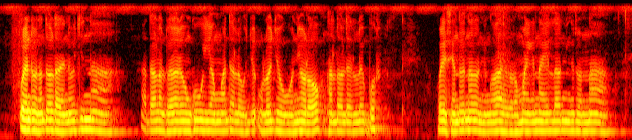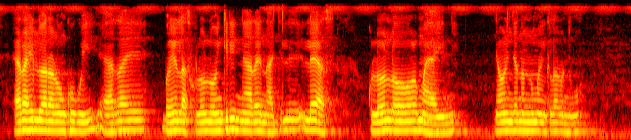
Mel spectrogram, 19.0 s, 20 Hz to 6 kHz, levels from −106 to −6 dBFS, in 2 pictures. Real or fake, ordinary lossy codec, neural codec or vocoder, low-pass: real; none; none; 5.4 kHz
